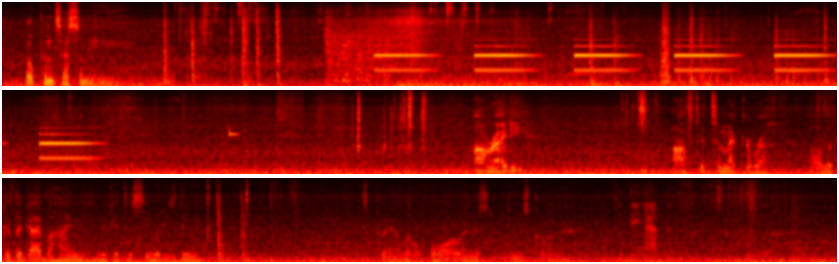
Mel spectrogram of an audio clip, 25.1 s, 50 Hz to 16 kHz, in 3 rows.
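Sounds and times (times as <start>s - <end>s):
electronic beeps: 3.7s - 9.4s, 10.6s - 10.8s.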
